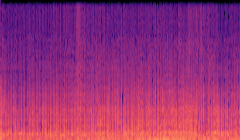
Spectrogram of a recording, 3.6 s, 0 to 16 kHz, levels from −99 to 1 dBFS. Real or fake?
fake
